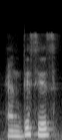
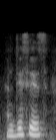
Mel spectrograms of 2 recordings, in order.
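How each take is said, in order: The two takes are said the same way.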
